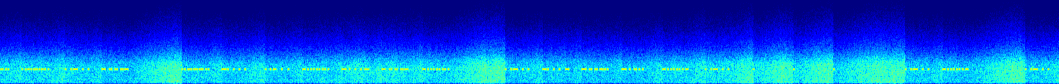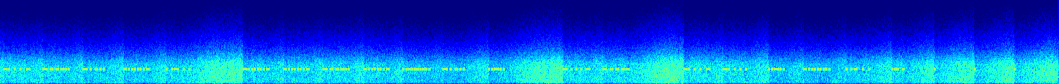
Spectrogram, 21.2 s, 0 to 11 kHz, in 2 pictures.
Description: Hellschreiber (Feld-Hell, 122.5 baud), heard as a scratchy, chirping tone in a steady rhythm, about 2000 Hz, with radio static. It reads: … SLYCHAC TURKOT... TO TURKOT DOROZKI NA ULICY?...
